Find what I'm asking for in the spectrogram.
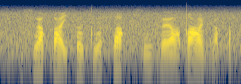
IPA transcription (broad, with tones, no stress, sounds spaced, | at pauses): sʷ e˥ qʷ i˧˩ f ə˥˧ tʷ ɐ˧ f ɔ˥ q sʷ i˩˧ v œː˧˩ tˤ øː˥˧ v ʏ˩˧ q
